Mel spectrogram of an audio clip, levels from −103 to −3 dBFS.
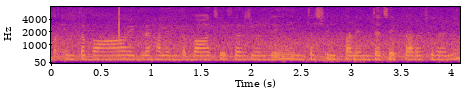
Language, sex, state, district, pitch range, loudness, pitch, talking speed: Telugu, female, Andhra Pradesh, Guntur, 200-210 Hz, -31 LUFS, 205 Hz, 175 wpm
